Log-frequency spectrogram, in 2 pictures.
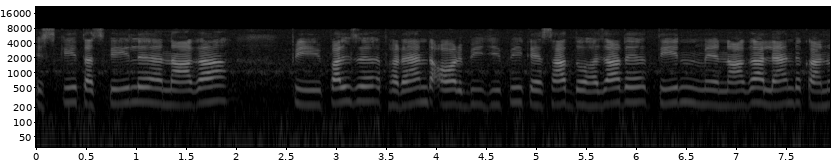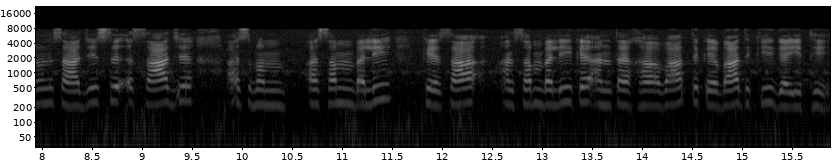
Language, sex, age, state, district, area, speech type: Urdu, female, 45-60, Bihar, Supaul, rural, read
